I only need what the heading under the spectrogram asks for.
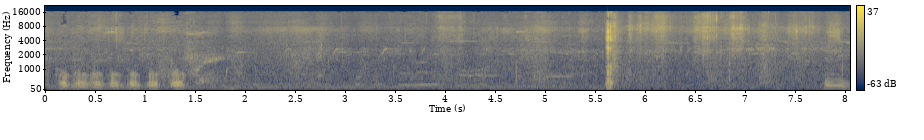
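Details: Three young pot-bellied pigs kept as pets, which love rooting up the ground: a quick run of about seven short, throaty grunts in under two seconds, then quieter, a sharp knock, and a few more grunts at the end, with a person talking.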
